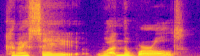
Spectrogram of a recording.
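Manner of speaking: put-on high, innocent little-kid voice; little boy checking what he may say. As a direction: ask it sweetly like a small child. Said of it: "he'll be like".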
